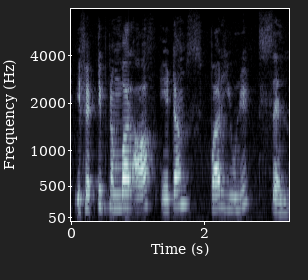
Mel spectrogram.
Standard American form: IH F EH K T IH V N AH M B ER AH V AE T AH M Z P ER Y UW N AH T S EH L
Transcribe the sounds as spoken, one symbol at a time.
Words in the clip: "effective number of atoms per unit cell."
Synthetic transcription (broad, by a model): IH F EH K T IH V N AH M B ER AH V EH T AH M S P ER Y UW N AH T S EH L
